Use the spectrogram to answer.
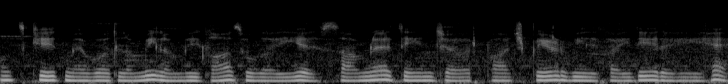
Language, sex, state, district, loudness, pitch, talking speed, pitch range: Hindi, female, Bihar, Gopalganj, -29 LUFS, 180 Hz, 155 wpm, 170-195 Hz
